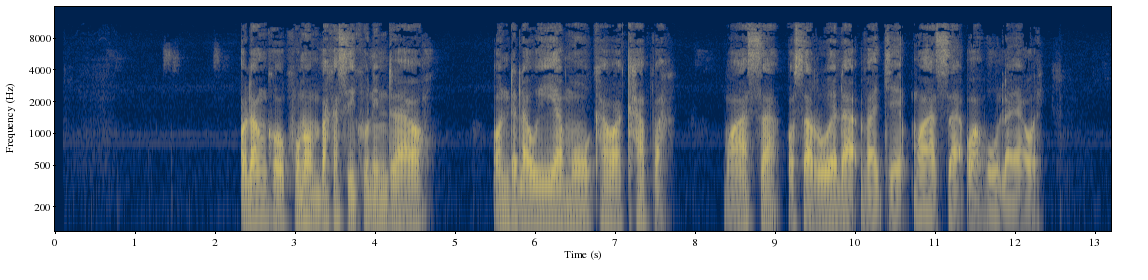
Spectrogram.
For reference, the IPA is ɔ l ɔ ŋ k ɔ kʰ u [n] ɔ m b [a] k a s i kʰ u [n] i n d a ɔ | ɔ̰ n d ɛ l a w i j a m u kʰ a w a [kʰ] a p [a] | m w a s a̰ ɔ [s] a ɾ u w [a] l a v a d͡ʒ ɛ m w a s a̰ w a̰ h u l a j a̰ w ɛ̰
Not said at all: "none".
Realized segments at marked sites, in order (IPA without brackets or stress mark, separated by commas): n, a, n, kʰ, a, s, ɛ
